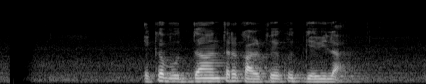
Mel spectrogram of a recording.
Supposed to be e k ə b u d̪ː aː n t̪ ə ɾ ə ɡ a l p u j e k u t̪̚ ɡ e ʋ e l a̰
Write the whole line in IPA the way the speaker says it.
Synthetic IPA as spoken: e k ə b u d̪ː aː n t̪ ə ɾ ə k a l p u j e k u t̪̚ ɡ e ʋ i l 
